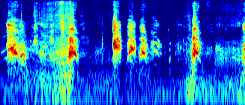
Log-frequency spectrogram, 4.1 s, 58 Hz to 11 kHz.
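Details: Boston Terriers romping together at Dusty Rhoades Dog Park in San Diego during a group gathering of as many as 25 dogs; quick, clipped yapping barks come in uneven clusters, roughly one per second, with a quiet outdoor background.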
